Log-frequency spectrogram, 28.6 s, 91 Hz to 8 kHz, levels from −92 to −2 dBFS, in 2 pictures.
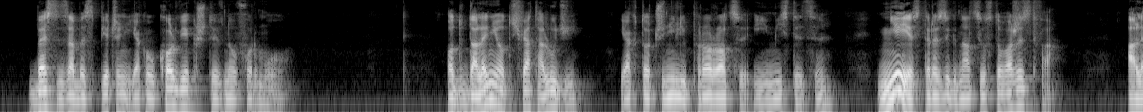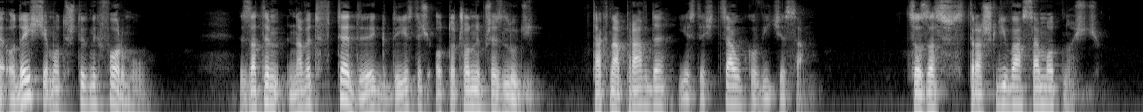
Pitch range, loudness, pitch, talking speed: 85-125 Hz, -23 LUFS, 110 Hz, 90 wpm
